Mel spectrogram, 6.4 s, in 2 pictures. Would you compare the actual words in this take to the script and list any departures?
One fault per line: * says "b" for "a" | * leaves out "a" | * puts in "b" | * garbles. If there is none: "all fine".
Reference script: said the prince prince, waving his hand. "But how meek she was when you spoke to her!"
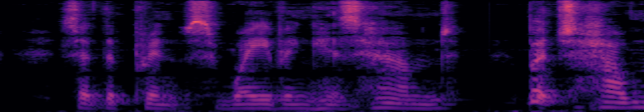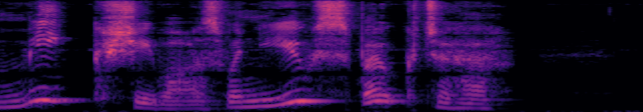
* leaves out "prince"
